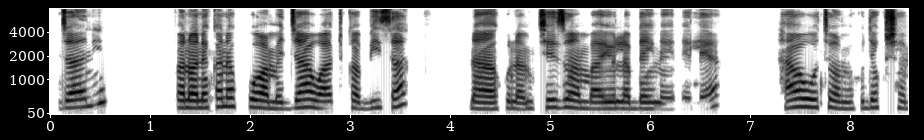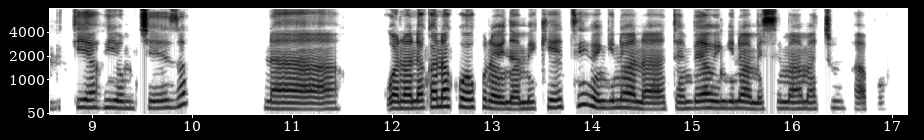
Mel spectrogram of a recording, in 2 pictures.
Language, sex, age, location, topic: Swahili, female, 25-35, Nakuru, government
